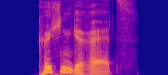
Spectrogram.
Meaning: genitive singular of Küchengerät
- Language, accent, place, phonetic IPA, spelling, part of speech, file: German, Germany, Berlin, [ˈkʏçn̩ɡəˌʁɛːt͡s], Küchengeräts, noun, De-Küchengeräts.ogg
